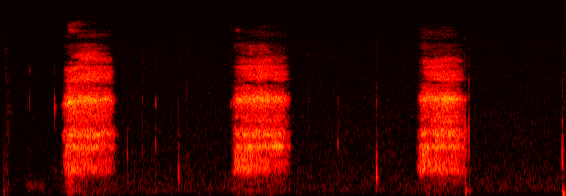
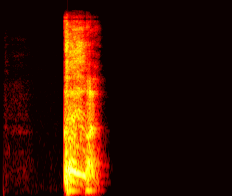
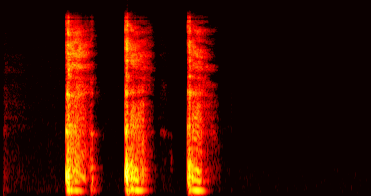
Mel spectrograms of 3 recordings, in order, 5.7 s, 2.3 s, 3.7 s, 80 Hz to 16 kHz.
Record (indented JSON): {
  "exhalation_length": "5.7 s",
  "exhalation_amplitude": 1872,
  "exhalation_signal_mean_std_ratio": 0.46,
  "cough_length": "2.3 s",
  "cough_amplitude": 26480,
  "cough_signal_mean_std_ratio": 0.29,
  "three_cough_length": "3.7 s",
  "three_cough_amplitude": 25985,
  "three_cough_signal_mean_std_ratio": 0.27,
  "survey_phase": "beta (2021-08-13 to 2022-03-07)",
  "age": "65+",
  "gender": "Male",
  "wearing_mask": "No",
  "symptom_none": true,
  "smoker_status": "Never smoked",
  "respiratory_condition_asthma": false,
  "respiratory_condition_other": false,
  "recruitment_source": "REACT",
  "submission_delay": "1 day",
  "covid_test_result": "Negative",
  "covid_test_method": "RT-qPCR",
  "influenza_a_test_result": "Negative",
  "influenza_b_test_result": "Negative"
}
